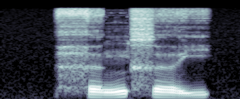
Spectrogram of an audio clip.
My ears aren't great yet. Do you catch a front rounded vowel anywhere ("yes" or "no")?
no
